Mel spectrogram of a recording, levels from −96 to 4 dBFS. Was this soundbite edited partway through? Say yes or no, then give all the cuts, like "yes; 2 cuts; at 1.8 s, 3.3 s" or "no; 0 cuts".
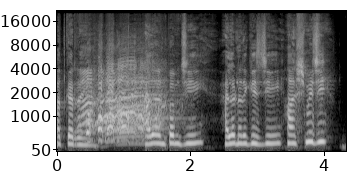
yes; 2 cuts; at 1.2 s, 3.3 s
